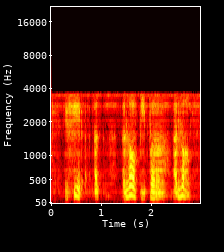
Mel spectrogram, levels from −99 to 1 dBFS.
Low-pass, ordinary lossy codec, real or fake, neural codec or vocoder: 3.6 kHz; none; fake; vocoder, 22.05 kHz, 80 mel bands, HiFi-GAN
